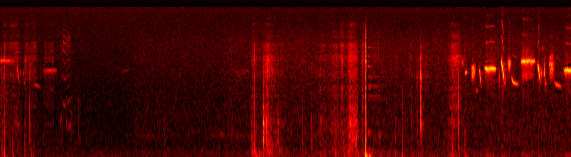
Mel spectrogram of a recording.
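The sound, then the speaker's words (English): Sage sparrow song: short, high, tinkling phrases at the start and again near the end, with a stretch of near silence and then scattered thumps and knocks between them. “Here's sage sparrow number one for the day.”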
